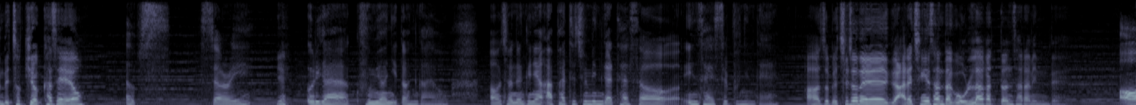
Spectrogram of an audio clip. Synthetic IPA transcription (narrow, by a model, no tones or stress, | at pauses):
kɯnde̞t͡ɕʌk͈ijʌkʰas̬ʰejo | ɯps | s͈ʌɾije̞uɾiɡakumjʌɲidʌnɡajo | ʌt͡ɕʌnɯnkɯɲaŋʔapʰatʰɯt͡ɕuminɡatʰasʰʌ̰ḭnsʰaɦes͈ɯɭp͈uɲinde̞ | at͡ɕʌmjʌt͡ɕʰiɭd͡ʑʌne̞kɯaɾe̞t͡ɕʰiŋes̬ʰandaɡoːɭːaɣat̚t͈ʌns̬ʰaɾaminde̞̰ | ʌ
